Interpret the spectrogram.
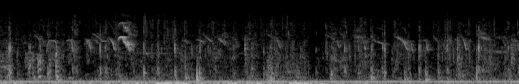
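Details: Feeding time in a crowded coop of chickens, roosters and many chicks; quick irregular clucks about two or three per second mixed with high chirps and a brief wing flutter, steady hum beneath.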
